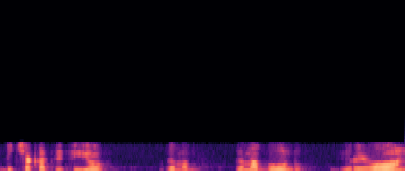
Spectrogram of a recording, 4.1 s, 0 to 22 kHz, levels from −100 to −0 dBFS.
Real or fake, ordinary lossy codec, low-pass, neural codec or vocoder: real; none; 3.6 kHz; none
